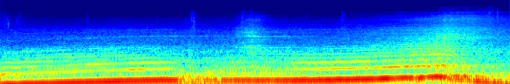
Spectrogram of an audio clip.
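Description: Car engine accelerating through the gears: its pitch climbs, drops at a gear change about two and a half seconds in, climbs again and drops at another change near the end.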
